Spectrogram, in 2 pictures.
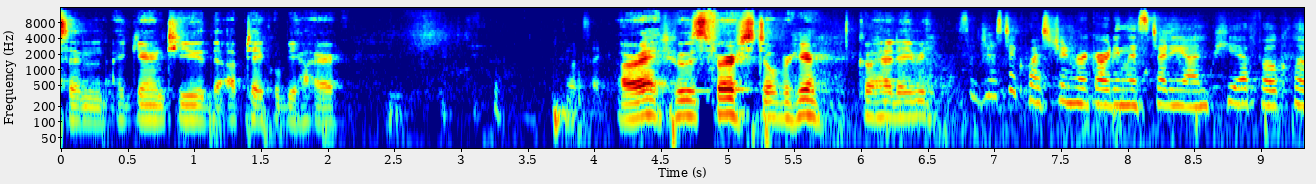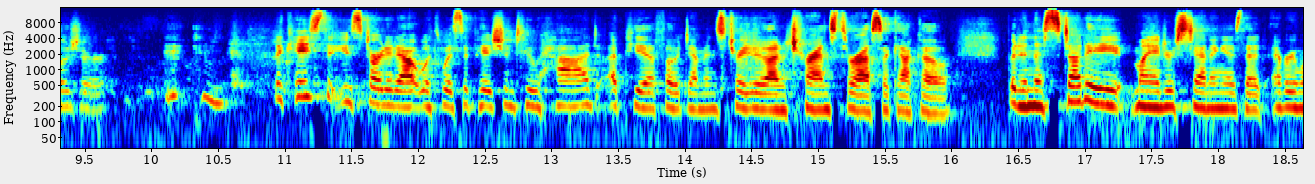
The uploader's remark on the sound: the first part of the live recording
